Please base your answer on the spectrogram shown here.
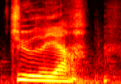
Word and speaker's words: Julia: Julia. That emphasis on the last A of her name.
